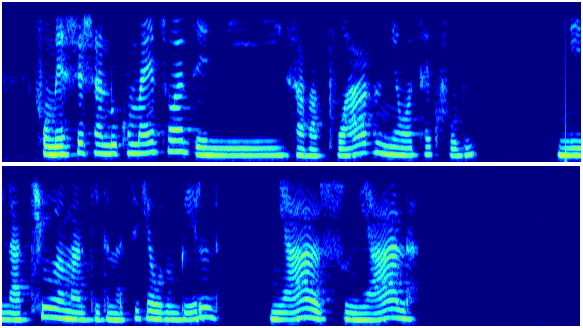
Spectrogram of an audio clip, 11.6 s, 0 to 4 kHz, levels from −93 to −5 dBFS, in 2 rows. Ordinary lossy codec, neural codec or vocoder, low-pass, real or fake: none; none; 3.6 kHz; real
